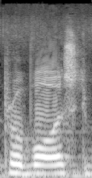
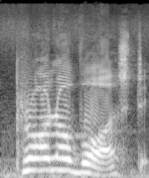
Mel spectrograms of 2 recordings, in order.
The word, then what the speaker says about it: Provost: the liberal leader also called provos by the wrong name adding a syllable to her family name calling her pronovost instead Carney defended himself Wednesday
